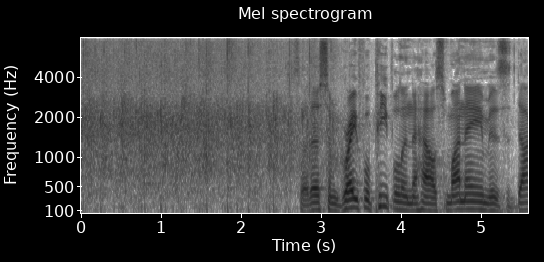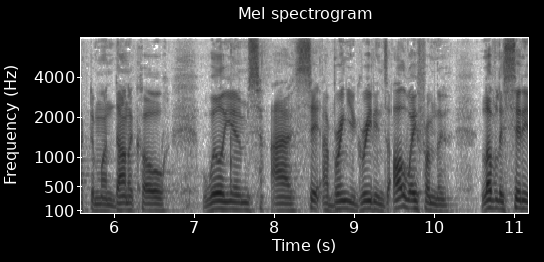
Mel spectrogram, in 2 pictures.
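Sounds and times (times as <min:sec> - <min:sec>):
congregation clapping at a morning worship service: 0:00.0 - 0:03.8
speech: 0:02.7 - 0:11.1.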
